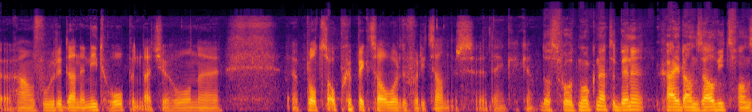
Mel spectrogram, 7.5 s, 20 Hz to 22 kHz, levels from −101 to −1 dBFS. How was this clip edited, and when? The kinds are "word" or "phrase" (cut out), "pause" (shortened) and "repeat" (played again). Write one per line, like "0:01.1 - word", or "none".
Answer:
none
